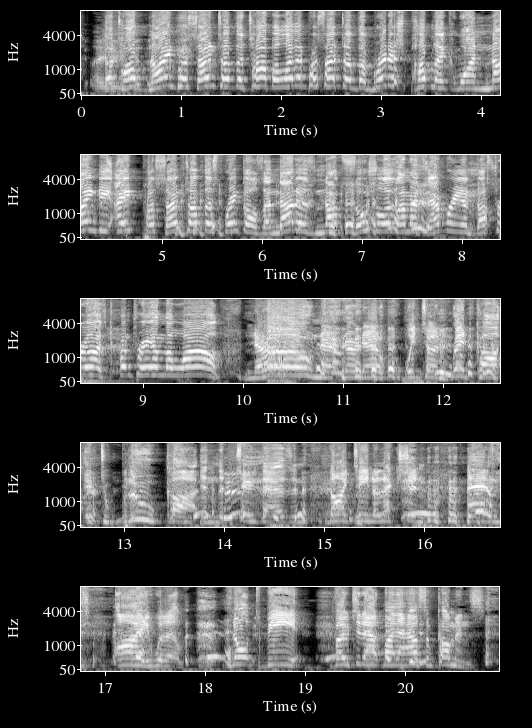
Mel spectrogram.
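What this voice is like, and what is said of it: Bernie Sanders impression, British accent. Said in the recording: “now I'm doing British accent for Bernie Sanders ... That's Bernie Sanders.”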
